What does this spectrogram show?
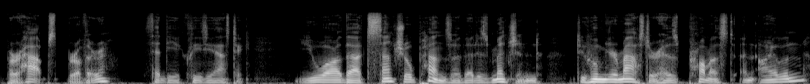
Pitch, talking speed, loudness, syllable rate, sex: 100 Hz, 155 wpm, -19 LUFS, 5.1 syllables/s, male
